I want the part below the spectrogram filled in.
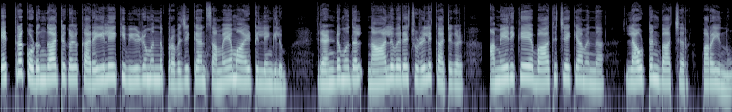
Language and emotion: Malayalam, neutral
